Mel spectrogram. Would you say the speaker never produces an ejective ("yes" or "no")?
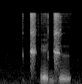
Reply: no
